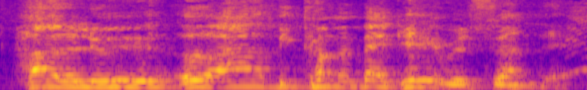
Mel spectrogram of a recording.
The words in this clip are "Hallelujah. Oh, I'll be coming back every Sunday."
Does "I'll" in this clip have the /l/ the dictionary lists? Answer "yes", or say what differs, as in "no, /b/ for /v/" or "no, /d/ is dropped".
yes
